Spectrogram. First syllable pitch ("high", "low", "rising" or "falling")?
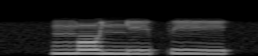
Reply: low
